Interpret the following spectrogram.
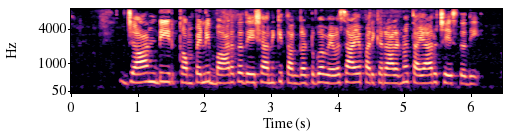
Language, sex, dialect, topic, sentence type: Telugu, female, Telangana, agriculture, statement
